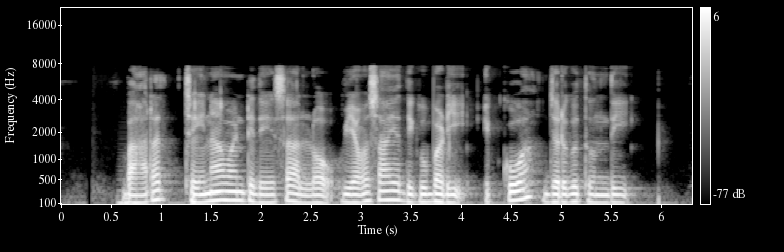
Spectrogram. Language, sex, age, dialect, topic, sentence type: Telugu, male, 18-24, Utterandhra, agriculture, statement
